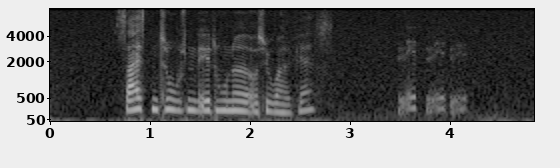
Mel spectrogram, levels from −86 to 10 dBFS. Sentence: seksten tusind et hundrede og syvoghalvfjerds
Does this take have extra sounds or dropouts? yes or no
yes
